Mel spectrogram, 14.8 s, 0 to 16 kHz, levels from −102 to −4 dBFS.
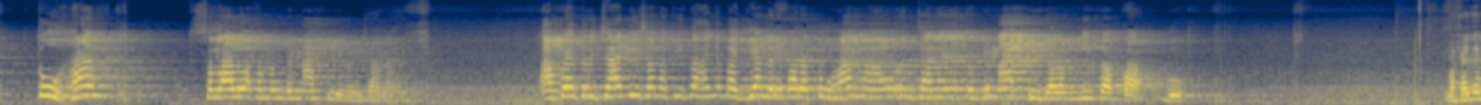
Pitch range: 155-215 Hz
